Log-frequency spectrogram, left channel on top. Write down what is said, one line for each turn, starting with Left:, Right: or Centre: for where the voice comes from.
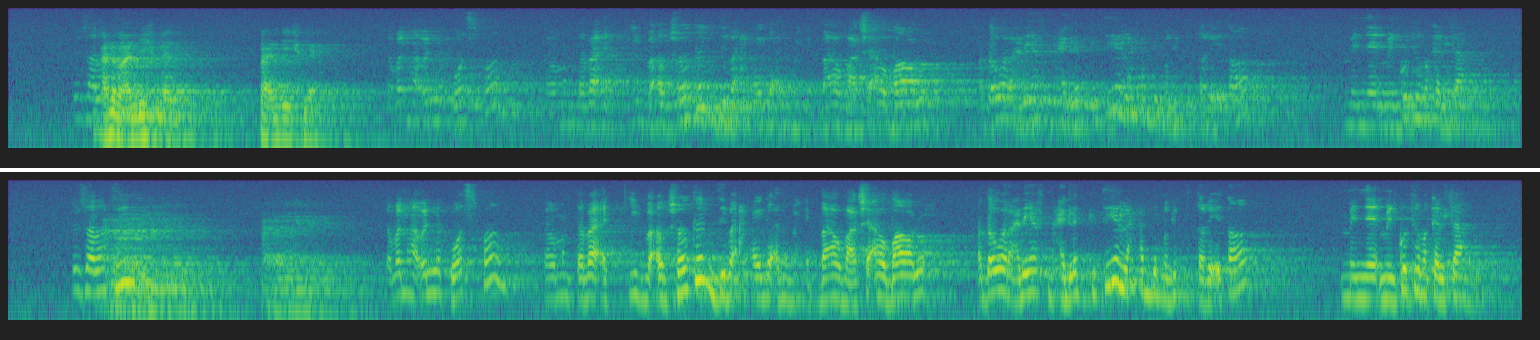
Right: في سلاطين
Left: أنا ما عنديش مانع ما عنديش مانع
Right: طب انا هقول لك وصفه طالما انت بقى اكيد بقى وشاطر دي بقى حاجه انا بحبها وبعشقها وبقى اروح ادور عليها في محلات كتير لحد ما جبت طريقتها من من كتر ما اكلتها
